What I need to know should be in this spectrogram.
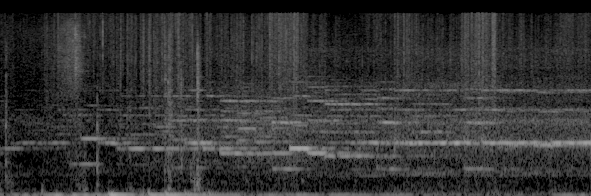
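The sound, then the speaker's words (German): An ice cream van's jingle as the van comes along the street: a faint, chiming melodic tune over a low engine and road rumble, with no voices. “Warte, fuck, der Eismann kommt gerade. Kann man das hören?”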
